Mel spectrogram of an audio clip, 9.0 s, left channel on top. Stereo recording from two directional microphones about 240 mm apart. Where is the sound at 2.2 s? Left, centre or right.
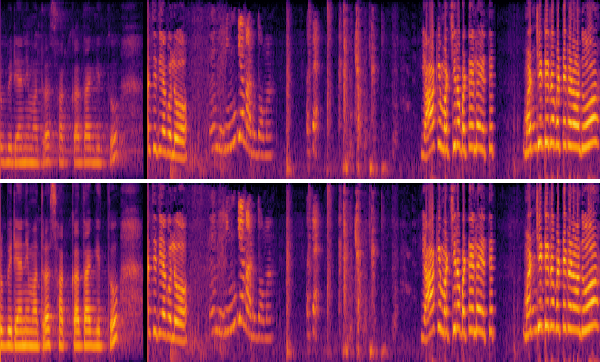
Centre.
